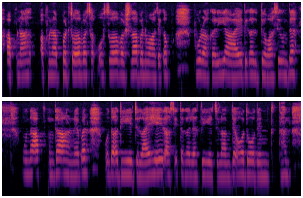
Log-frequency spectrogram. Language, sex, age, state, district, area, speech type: Dogri, female, 30-45, Jammu and Kashmir, Udhampur, urban, spontaneous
